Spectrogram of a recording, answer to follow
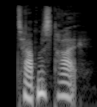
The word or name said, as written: TAPPENSTREGEN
